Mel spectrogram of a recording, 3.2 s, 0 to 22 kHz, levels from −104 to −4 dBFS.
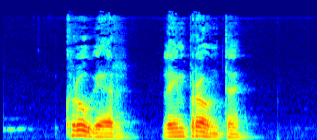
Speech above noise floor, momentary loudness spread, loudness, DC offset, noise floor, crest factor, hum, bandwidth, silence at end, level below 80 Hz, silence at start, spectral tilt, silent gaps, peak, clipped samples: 52 dB; 12 LU; -26 LUFS; under 0.1%; -76 dBFS; 18 dB; none; 14.5 kHz; 0.7 s; -62 dBFS; 0.65 s; -8 dB/octave; none; -10 dBFS; under 0.1%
